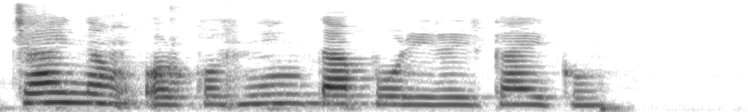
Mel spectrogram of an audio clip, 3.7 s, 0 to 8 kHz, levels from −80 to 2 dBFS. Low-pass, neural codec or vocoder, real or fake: 7.2 kHz; none; real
